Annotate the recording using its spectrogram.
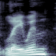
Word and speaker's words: Lewin: This is a Lewin Diaz, and it is Lewin. It's spelled Lewin, but pronounced Lewin.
